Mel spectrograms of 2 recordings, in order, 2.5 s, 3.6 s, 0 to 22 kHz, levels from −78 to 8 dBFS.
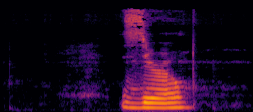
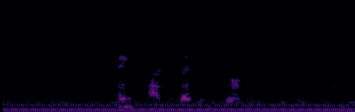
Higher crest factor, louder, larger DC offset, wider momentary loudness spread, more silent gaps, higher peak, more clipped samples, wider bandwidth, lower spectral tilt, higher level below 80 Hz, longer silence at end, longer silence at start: about the same, 18 dB vs 18 dB; first, -15 LUFS vs -60 LUFS; neither; first, 14 LU vs 7 LU; neither; first, -2 dBFS vs -40 dBFS; neither; first, 16.5 kHz vs 14 kHz; second, -5.5 dB/octave vs -8 dB/octave; about the same, -62 dBFS vs -66 dBFS; first, 0.65 s vs 0 s; first, 1.2 s vs 0 s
